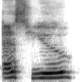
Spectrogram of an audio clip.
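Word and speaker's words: Sukkoth: you spell success uh s-u-k-k-o-t-h or sometimes spelled with c's s-u-c-c-o-t-h i've seen it with the c's and how do you pronounce it sukkot um can i share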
